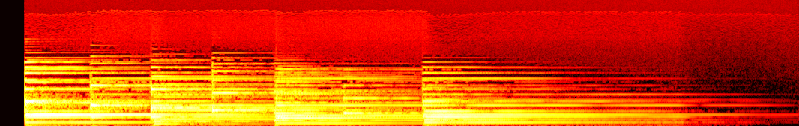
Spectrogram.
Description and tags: A melancholy phrase ending in sorrow.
